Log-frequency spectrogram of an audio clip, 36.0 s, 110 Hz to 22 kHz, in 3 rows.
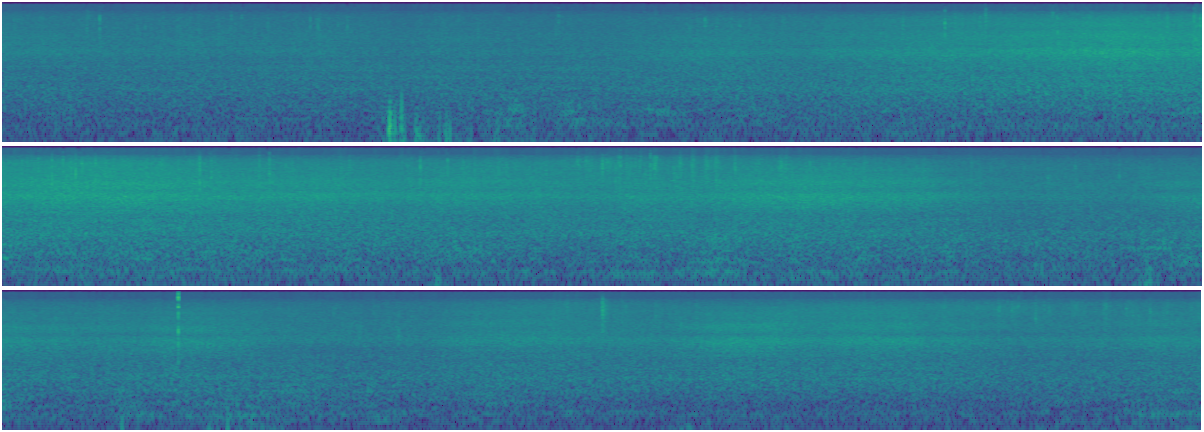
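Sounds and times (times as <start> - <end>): wind buffeting microphone: 3.4 - 6.0, 25.1 - 31.3.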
